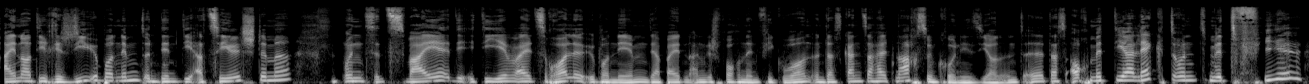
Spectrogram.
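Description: A man's voice: medium pitch, big pitch swings, moderate pace, a little mellow, dry recording, clean studio sound. A man chatting casually about films and trailers as a co-host, rambling with many fillers. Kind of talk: casual film chat.

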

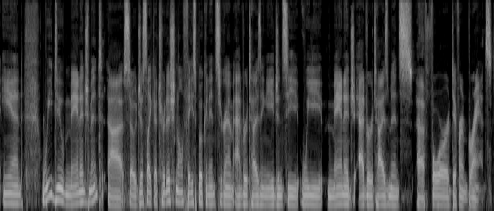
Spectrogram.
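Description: Male podcast guest, lowish voice, dry room, friendly, lots of "uh". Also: a little mellow, no echo. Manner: friendly, fluent, many "uh" fillers. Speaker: guest, ad agency owner. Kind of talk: podcast interview.

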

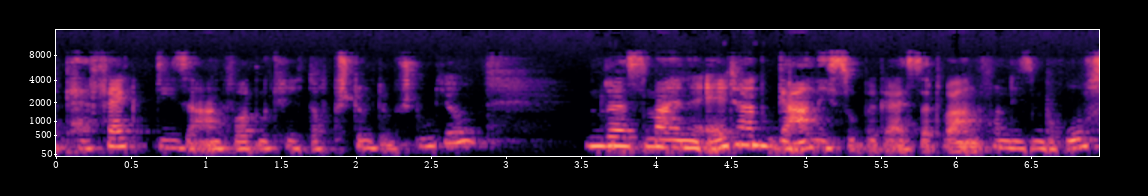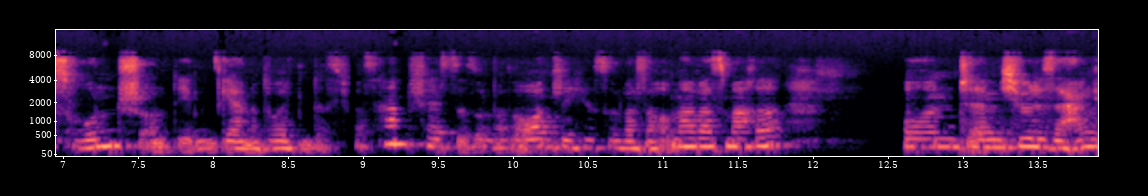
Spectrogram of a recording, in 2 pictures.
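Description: A young woman talks openly and thoughtfully in her own podcast, pausing often with fillers and restarts. Her voice is mellow and dark in tone. The recording sounds a little muffled and set back from the mic, with a faint hiss behind her. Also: lowish voice. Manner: candid, reflective, frequent fillers and restarts. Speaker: podcast host. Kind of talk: personal podcast monologue. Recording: muffled, slightly distant mic with faint noise.

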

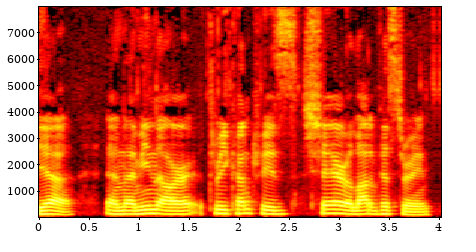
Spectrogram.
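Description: A man's voice: medium pitch, steady tone, measured pace, a little mellow. A man hosting a ministry podcast, a native German speaker who reads an upbeat introduction and then chats with his guest. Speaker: podcast host. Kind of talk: scripted intro then interview chat.

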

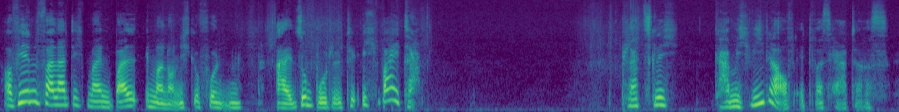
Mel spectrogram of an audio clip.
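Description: A woman plays a friendly dog narrating a children's story. The telling is eager and very animated, with words repeated for emphasis, in a dry, close recording. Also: on the low side, moderate pace, long pauses, husky, dry recording, full character voice. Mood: earnest. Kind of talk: first-person children's storytelling.

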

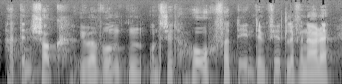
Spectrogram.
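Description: A man delivers measured football punditry in a fairly low voice. His tone stays flat and level, and he strings phrase after phrase as he reflects on the matches. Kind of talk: post-match football analysis.

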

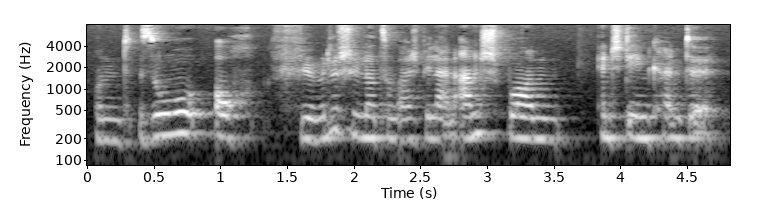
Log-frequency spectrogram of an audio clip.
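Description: A woman's voice: medium pitch, fairly even intonation, measured pace, mellow. A young woman from Bavaria, a school teacher, answering interview questions in a frank, chatty way and laughing easily. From Bavaria, Germany. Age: young adult. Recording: roomy echo.

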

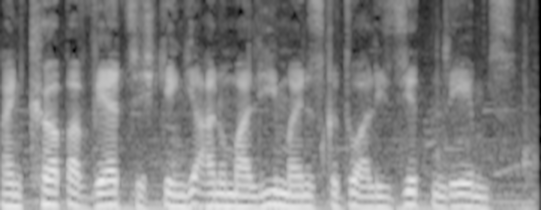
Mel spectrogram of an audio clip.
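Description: A man's voice: mid-range voice, little pitch movement, a little fast, a little mellow. A man narrating a scripted first-person story. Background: music.

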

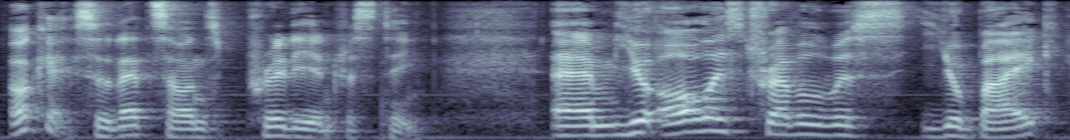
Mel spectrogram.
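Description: A man's voice: on the high side, measured pace, a bit bright. A man hosting a podcast interview, asking friendly questions with fillers and repeated words. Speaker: podcast host.

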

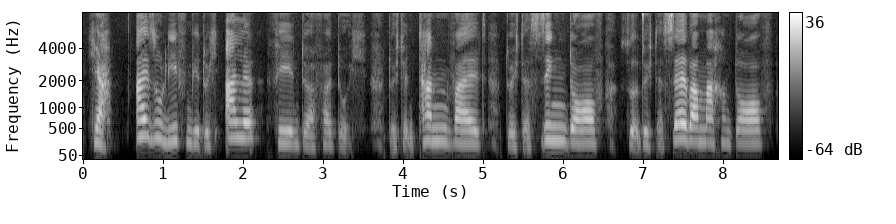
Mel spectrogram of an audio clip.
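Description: Casting: upbeat, loyal cartoon dog, voiced by a woman, highish voice, unhurried, playful storytelling for children's audio play. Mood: cheerful, narrating. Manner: playful, expressive, addressing a companion. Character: cheerful, confident, loyal talking dog telling his adventures.

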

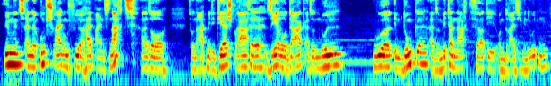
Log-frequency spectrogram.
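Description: A man's voice: lowish voice, measured pace, warm tone, faint music behind. A man hosting a film review show, talking conversationally with opinionated asides. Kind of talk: casual film review commentary.

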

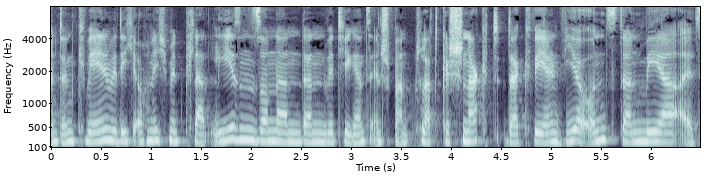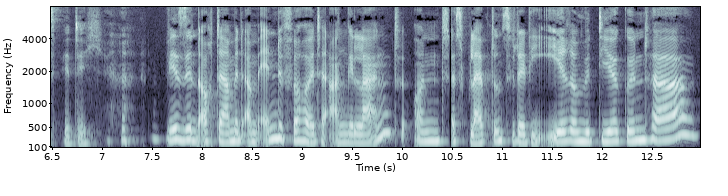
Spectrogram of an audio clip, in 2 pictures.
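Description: A woman's voice: mid-range voice, normal speed, a little mellow. A woman hosting a podcast, thanking her guest and wrapping up the episode in a casual, upbeat way. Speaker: podcast host. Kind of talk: casual chat.

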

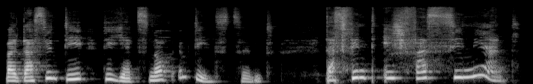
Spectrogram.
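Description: A woman in her fifties, a native German speaker, talking earnestly and thoughtfully in a casual conversation, often pausing with fillers. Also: fairly high pitch, big pitch swings, mellow, husky. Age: 50s. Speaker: guest.

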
